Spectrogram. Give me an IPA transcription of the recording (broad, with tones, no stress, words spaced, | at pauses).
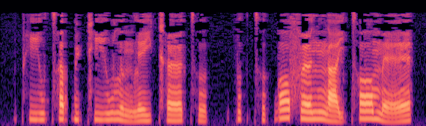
pʰiː˨wt̪ʰɐ˧p̚ɵ˨˧ɥ kʰiː˨˧wlʊ˨˩ŋ le˨jkʰœː˨˧ t̪ʰʊ˨k̚ | pʊ˧k̚t̪ʰʊ˨˥k̚ɔː˥ fœː˧n ŋaː˨˩jt̪ʰɔː˥mɛː˨˥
